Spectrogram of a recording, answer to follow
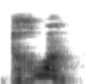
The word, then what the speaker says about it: trois: pas le X 2 3 je ne prononce pas le S o i 3 4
